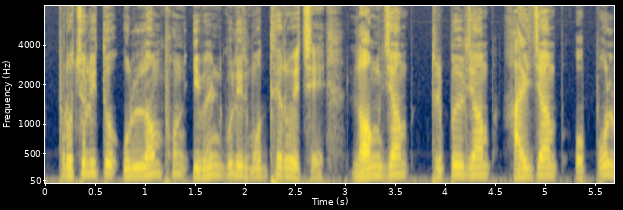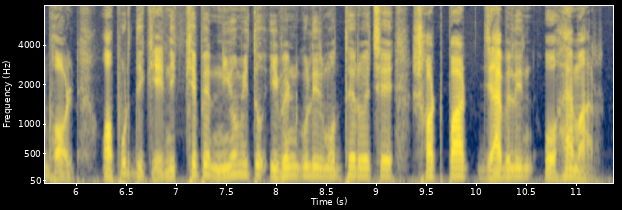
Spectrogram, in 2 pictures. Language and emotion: Bengali, neutral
